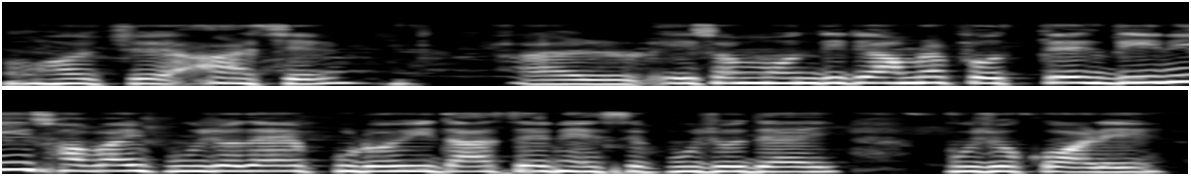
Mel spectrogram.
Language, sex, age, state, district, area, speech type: Bengali, female, 18-30, West Bengal, Darjeeling, urban, spontaneous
